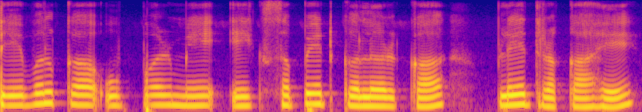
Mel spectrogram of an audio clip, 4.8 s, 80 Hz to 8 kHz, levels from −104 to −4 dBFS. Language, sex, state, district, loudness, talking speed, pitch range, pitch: Hindi, female, Arunachal Pradesh, Lower Dibang Valley, -14 LUFS, 135 wpm, 190-215 Hz, 205 Hz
